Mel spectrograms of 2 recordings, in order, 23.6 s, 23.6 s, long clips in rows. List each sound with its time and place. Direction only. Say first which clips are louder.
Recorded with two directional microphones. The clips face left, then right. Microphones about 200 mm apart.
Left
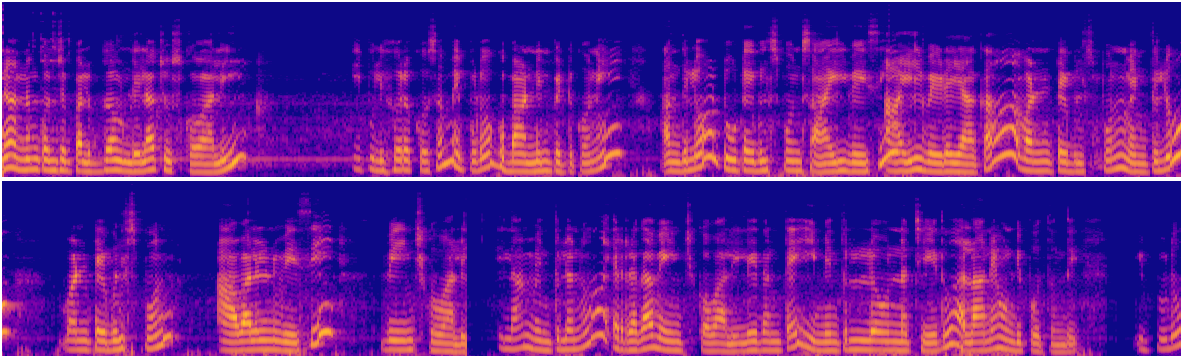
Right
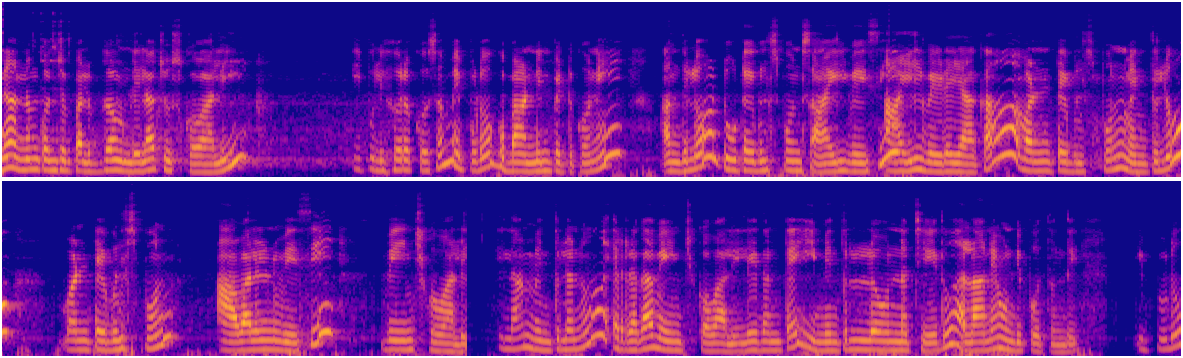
0.0 s speech: left 2 dB; 15° left (ahead or behind)
3.5 s speech: left 3 dB; 15° left (ahead or behind)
